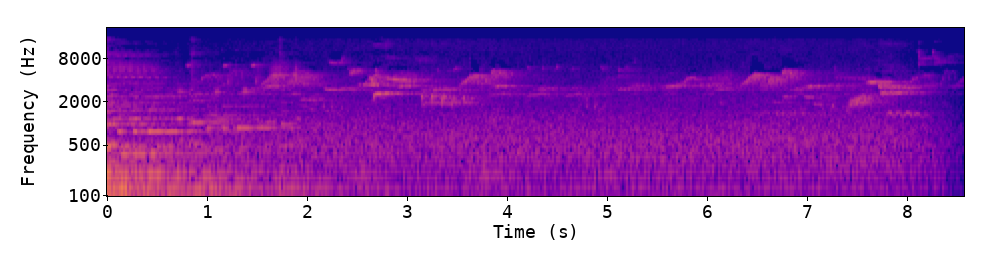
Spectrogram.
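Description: Closing music fades out over the first two seconds. Birds chirping follow, short high calls repeating until the end.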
